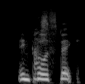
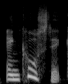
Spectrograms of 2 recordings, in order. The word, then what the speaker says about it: encaustic: So we've talked about types of tiles: ceramic, porcelain, glass, stone, and encaustic. Is that how you say it? Yeah. I said this before. – Encaustic. – Encaustic.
